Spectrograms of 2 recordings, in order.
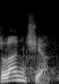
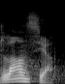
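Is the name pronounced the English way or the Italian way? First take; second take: Italian; English. First: The name is said with Italian pronunciation. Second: The name is said with English pronunciation. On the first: The speaker calls it right. "in Italian, it is pronounced Lancia" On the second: The speaker calls it wrong. "In English, if you are to read it um, as it is, you'll maybe pronounce it Lancia, which in the classic Italian circles is frowned upon"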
